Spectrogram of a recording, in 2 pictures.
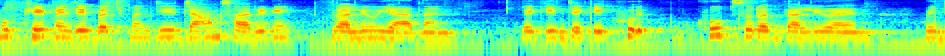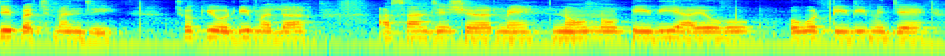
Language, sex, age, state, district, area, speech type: Sindhi, female, 45-60, Maharashtra, Mumbai Suburban, urban, spontaneous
